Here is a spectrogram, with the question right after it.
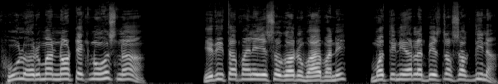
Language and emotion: Nepali, angry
